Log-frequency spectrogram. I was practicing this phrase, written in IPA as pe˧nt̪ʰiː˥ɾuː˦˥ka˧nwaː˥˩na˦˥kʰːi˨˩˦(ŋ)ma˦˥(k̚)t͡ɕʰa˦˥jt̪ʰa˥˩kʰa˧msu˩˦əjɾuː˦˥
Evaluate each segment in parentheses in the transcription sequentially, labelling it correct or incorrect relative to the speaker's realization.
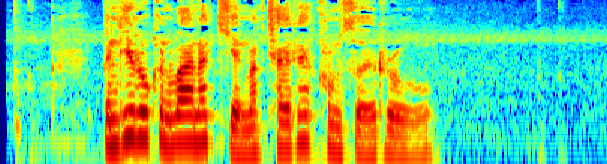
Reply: incorrect: n, correct

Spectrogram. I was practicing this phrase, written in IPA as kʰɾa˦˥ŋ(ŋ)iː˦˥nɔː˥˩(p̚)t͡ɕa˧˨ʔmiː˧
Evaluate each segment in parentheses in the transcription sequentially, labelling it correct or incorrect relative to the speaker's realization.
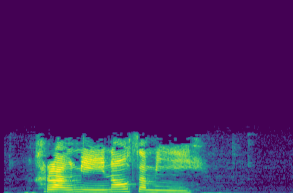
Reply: incorrect: n, incorrect: k̚

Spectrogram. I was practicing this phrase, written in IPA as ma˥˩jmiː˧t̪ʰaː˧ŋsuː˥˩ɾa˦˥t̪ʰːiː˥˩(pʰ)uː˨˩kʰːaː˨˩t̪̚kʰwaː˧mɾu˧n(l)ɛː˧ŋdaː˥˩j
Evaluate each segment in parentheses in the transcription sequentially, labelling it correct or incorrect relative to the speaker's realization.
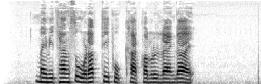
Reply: correct, incorrect: ɾ

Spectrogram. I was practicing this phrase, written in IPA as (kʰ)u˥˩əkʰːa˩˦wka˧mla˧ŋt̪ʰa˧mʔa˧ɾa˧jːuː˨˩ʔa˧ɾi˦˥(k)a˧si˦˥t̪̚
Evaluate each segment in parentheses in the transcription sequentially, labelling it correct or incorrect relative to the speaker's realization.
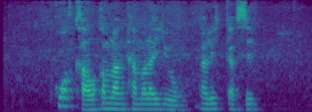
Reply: incorrect: pʰ, correct

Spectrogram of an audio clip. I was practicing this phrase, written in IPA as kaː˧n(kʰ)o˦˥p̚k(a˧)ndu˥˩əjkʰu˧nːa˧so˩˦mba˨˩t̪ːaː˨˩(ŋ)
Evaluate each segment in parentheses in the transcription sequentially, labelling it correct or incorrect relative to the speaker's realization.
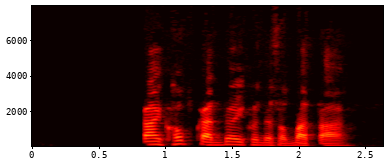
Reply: correct, correct, correct

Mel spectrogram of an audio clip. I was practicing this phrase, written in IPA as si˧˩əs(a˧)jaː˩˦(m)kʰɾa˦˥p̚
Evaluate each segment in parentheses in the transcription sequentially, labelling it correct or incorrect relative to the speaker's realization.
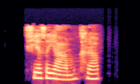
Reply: correct, correct

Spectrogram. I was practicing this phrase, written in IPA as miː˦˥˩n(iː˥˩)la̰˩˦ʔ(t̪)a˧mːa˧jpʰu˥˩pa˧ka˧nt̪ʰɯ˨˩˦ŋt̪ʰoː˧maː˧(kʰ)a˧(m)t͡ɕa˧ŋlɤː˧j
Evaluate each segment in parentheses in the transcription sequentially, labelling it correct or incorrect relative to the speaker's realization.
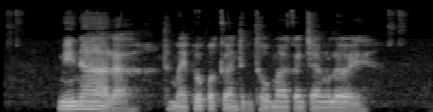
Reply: incorrect: aː˥˩, incorrect: t̪ʰ, incorrect: k, incorrect: n

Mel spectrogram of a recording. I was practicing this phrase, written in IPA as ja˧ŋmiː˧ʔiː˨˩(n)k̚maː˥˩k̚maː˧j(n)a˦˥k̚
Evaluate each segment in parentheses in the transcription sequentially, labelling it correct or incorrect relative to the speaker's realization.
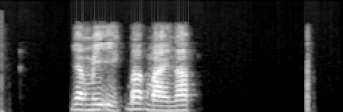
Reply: incorrect: none, correct

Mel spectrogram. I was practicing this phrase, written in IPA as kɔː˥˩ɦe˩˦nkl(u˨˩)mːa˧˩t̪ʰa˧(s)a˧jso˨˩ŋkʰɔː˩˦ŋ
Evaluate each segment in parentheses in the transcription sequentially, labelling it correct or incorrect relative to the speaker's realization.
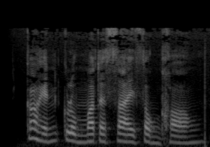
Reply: correct, correct

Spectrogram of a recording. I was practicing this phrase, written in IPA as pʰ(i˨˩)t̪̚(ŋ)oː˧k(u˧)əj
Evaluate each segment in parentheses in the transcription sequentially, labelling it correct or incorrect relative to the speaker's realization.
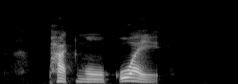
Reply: incorrect: a˨˩, correct, incorrect: u˥˩

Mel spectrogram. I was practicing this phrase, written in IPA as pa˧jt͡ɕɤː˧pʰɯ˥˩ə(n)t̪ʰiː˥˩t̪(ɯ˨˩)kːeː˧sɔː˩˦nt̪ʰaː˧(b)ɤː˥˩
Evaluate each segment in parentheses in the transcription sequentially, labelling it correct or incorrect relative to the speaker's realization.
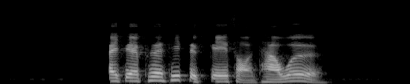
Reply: correct, correct, incorrect: w

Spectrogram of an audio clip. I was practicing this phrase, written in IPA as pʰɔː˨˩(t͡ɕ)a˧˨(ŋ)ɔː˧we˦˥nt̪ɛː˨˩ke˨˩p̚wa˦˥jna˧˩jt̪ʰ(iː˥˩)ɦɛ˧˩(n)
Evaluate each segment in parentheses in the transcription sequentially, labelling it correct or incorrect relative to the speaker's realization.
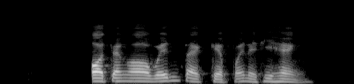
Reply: correct, correct, correct, incorrect: ŋ

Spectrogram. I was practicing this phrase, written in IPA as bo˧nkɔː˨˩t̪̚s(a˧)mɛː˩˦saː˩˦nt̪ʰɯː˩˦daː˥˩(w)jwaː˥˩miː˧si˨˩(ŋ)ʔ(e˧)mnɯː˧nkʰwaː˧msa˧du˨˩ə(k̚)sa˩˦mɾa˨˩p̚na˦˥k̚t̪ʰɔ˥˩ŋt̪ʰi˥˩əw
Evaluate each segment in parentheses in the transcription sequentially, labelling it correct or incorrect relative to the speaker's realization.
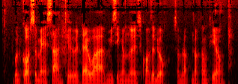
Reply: correct, incorrect: none, correct, incorrect: a˧, correct

